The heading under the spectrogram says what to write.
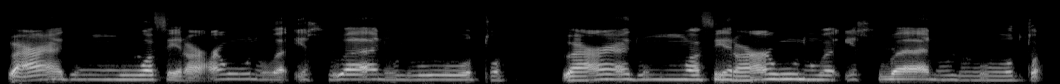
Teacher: را ساکنہ سے پہلے زیر ہے تو را کو باریک پڑھیں گے · تنوین کے بعد واو ہے، یرملون مع الغنہ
